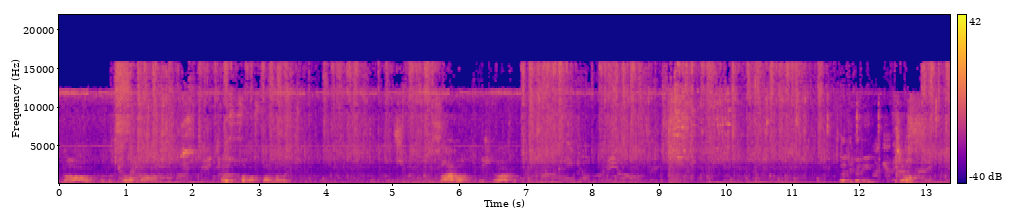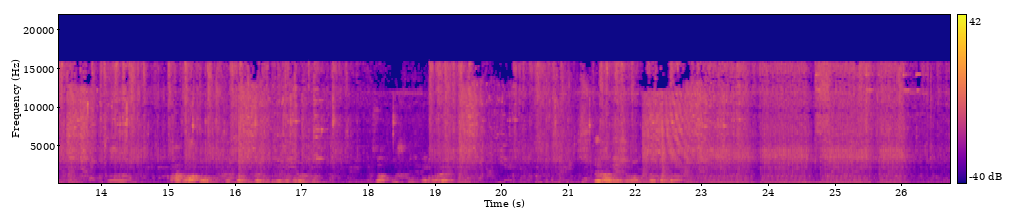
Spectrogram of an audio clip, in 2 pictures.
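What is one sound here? A man talks with animation close to a headset microphone.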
